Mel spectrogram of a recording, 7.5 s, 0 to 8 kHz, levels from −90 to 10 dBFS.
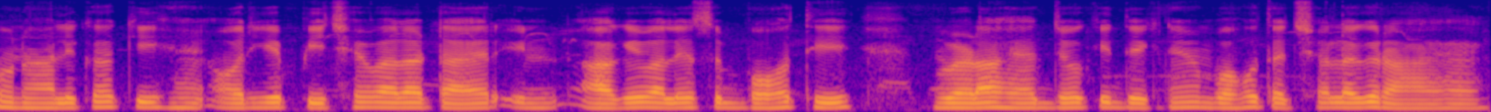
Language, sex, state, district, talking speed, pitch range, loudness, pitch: Hindi, male, Bihar, Kaimur, 200 wpm, 125-135 Hz, -18 LUFS, 130 Hz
